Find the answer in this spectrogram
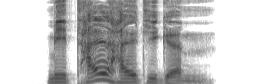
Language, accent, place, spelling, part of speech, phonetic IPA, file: German, Germany, Berlin, metallhaltigem, adjective, [meˈtalˌhaltɪɡəm], De-metallhaltigem.ogg
- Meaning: strong dative masculine/neuter singular of metallhaltig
